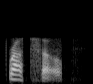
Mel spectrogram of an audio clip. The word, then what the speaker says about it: Braco: B-R-A-C-O. Looks like Braco, but it's pronounced Brazzo.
